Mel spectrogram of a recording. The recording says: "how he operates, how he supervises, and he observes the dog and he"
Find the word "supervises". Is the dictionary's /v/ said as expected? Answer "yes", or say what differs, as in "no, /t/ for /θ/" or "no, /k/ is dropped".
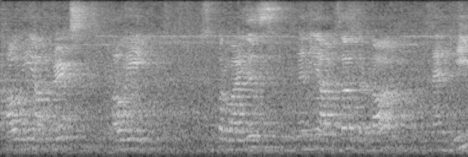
yes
